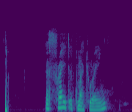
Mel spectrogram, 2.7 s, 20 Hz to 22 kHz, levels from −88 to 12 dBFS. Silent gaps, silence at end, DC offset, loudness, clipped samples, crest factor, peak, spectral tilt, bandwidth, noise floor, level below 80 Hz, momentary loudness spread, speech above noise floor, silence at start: none; 0.5 s; under 0.1%; -37 LUFS; under 0.1%; 20 dB; -16 dBFS; -7.5 dB/octave; 7.8 kHz; -82 dBFS; -50 dBFS; 8 LU; 46 dB; 0.1 s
